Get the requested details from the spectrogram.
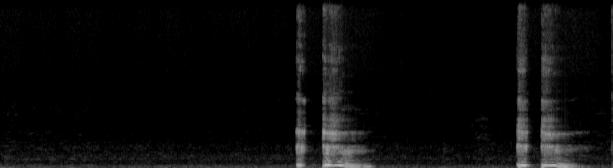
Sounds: Throat clearing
